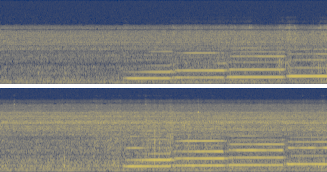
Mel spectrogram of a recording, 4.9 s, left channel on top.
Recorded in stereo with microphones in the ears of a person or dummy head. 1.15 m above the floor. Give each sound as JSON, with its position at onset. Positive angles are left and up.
{"t": 1.8, "sound": "a flute", "side_deg": -65, "distance_m": 1.5}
